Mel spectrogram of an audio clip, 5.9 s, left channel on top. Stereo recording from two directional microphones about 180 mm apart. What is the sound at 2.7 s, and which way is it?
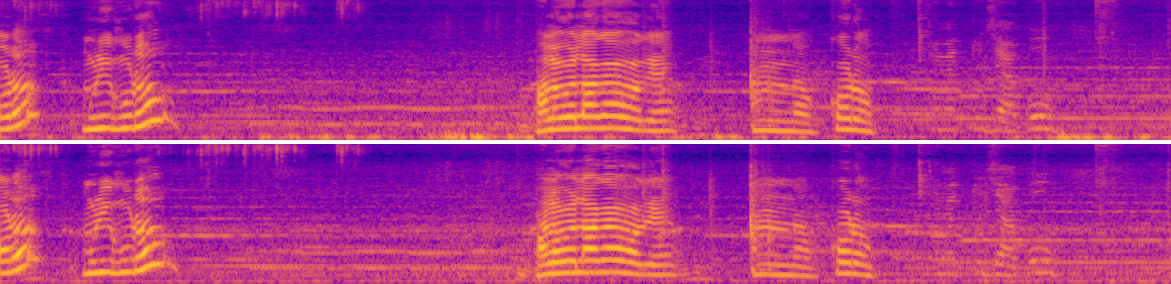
A man's voice, 25° left (ahead or behind).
